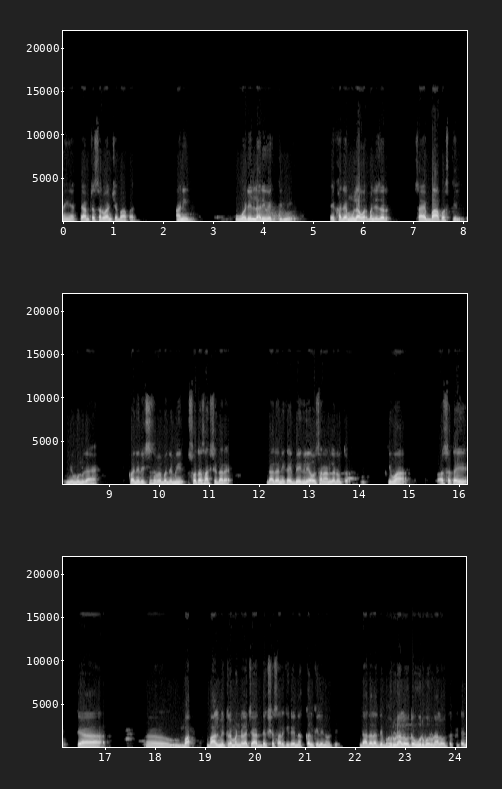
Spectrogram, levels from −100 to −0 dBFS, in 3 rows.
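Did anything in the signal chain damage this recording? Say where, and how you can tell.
No, nothing in the signal chain damaged this audio.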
